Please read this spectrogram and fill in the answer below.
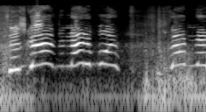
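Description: A high-pitched voice calling out in wavering bursts that stop a little past halfway, over a steady low hum.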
